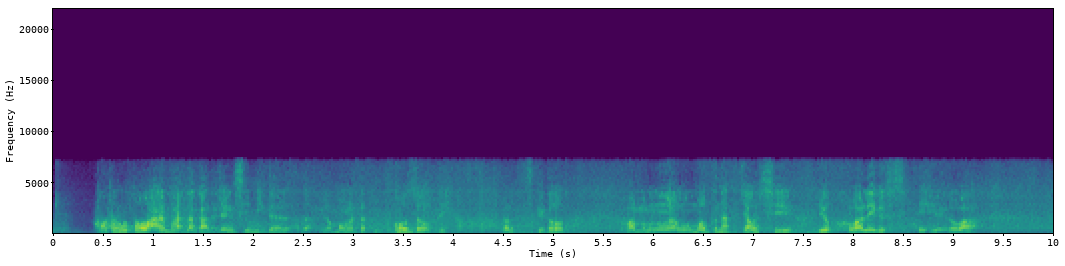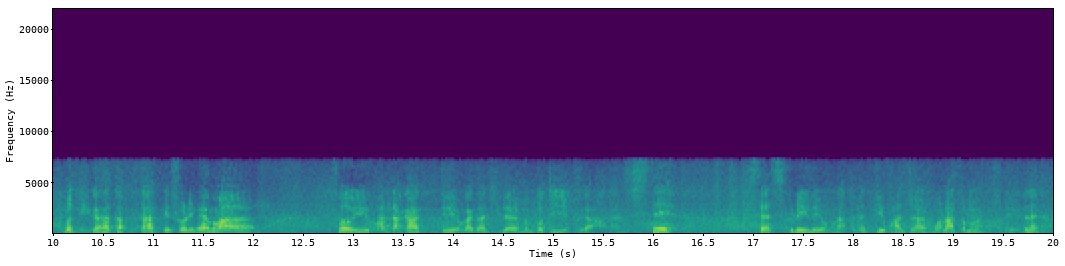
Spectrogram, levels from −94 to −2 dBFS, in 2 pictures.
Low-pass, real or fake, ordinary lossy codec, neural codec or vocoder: 7.2 kHz; fake; none; codec, 16 kHz in and 24 kHz out, 0.4 kbps, LongCat-Audio-Codec, fine tuned four codebook decoder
